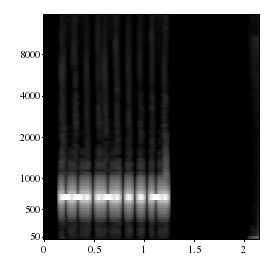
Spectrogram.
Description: Morse code, heard as a keyed tone, about 40 wpm, 700 Hz. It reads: GREEN
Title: Sentences from Top 500 Words - New Word Drill - 40wpm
